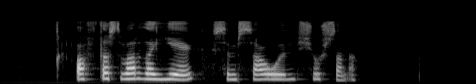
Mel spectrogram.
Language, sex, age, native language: Icelandic, female, 18-19, Icelandic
